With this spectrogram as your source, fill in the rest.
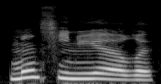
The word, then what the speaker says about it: Monseigneur: Donc le mot qui contient le son nieux, c'est le mot Monseigneur. Donc, on a le son niais. Donc, Monseigneur, le son niais qui s'écrit avec GN.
